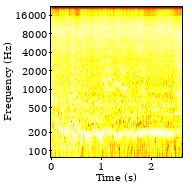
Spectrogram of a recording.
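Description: Formula 1 car engine in the racing video game F1 2015, a loud continuous high-revving whine rising through gears down the straight toward turn one, steady and alone.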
